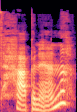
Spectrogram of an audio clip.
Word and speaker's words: Haapanen: My company's name is Performance is Haapanen. So I was trying to be real clever, but my last name is spelled very Finnishly.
